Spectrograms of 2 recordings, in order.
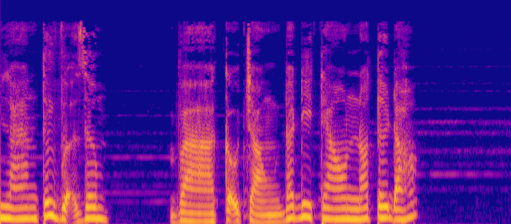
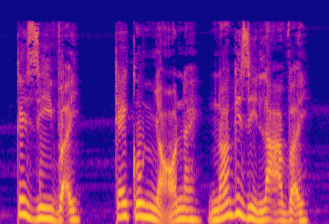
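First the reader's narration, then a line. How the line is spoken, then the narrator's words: Shout. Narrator (Vietnamese): Trọng Minh hét lên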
